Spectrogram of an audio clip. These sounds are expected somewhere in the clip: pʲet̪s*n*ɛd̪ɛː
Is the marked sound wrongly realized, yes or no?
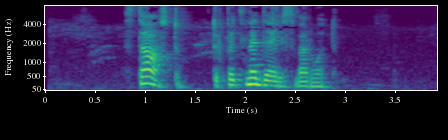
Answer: no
